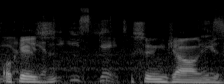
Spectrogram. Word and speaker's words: Sun Jian: Among these brave warriors gathered from across the land is the heroic and ambitious Sun Jian.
